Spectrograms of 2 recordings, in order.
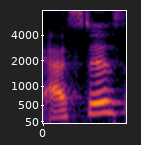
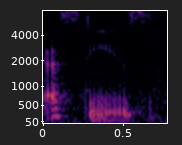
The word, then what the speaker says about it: Estes: a regional thing and that in like southwest, Midwest, uh, west coast it's people tend to say Estus and on the east coast people say Estes.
